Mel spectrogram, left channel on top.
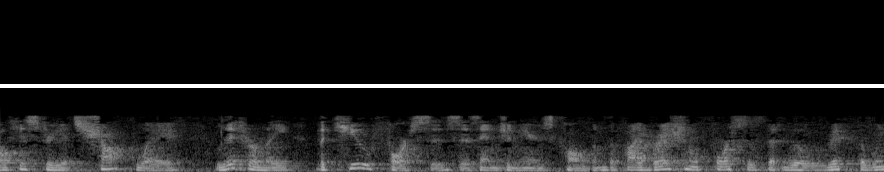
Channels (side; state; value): left; silent; 55 dB below the other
